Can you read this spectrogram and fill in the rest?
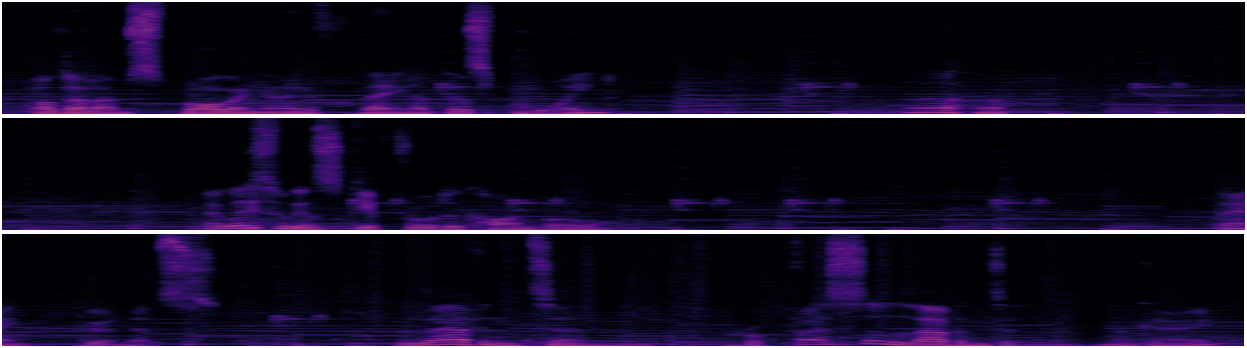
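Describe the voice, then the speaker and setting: A man's voice: fairly high pitch, measured pace, long pauses, over music. A man giving casual, rambling and blunt commentary as he hosts a gameplay video. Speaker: gaming video host playing and commenting.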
